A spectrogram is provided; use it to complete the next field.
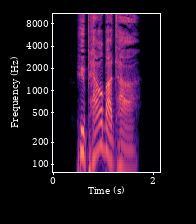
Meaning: plural of Hyperbaton
- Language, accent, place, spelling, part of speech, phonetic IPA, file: German, Germany, Berlin, Hyperbata, noun, [hyˈpɛʁbata], De-Hyperbata.ogg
